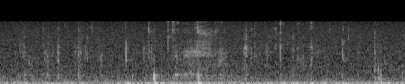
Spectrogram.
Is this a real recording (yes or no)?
no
